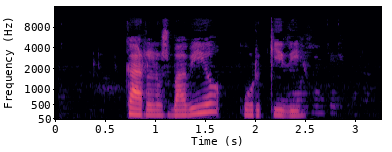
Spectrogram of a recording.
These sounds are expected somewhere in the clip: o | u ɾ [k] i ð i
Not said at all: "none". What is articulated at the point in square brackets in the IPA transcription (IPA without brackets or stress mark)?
k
